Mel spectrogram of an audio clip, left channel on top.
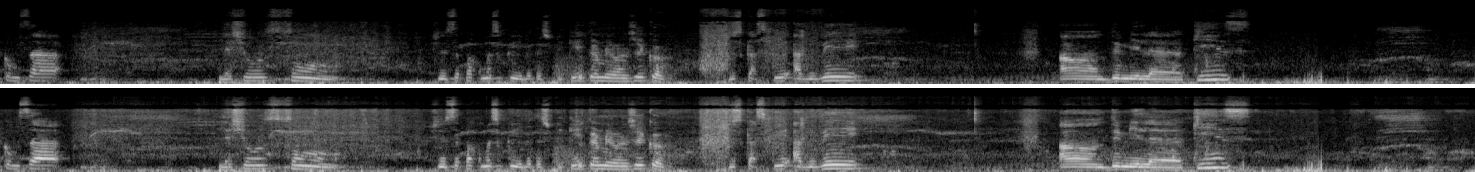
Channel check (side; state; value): left; quieter; 5.7 dB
